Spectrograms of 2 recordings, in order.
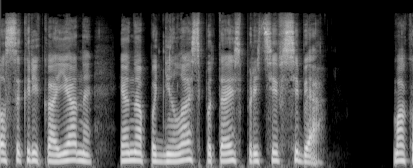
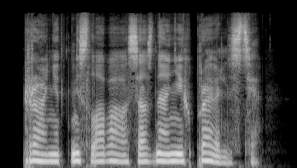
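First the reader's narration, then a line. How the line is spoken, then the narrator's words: Quiet retort. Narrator (Russian): парировала я тихо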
